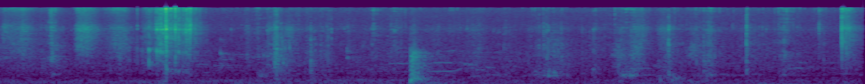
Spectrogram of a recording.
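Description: Close-up chewing of crispy kerupuk crackers with rice, in irregular crisp crunches, with one louder knock about three seconds in.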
